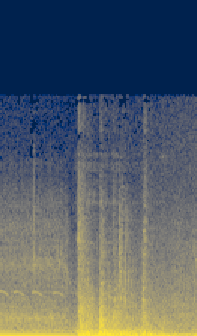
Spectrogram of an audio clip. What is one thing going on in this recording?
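A metal shipping container lands with a heavy clank.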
